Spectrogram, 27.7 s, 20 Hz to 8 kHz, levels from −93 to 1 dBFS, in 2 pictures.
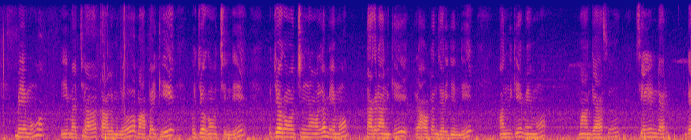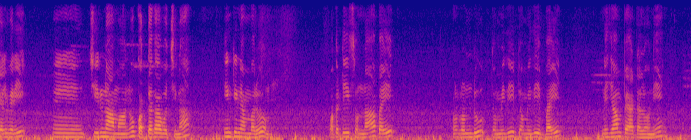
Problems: background sounds at intervals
